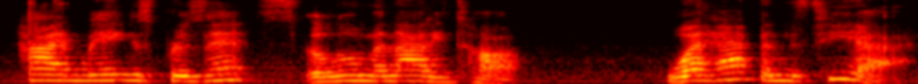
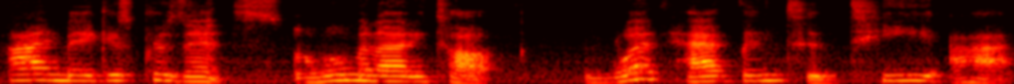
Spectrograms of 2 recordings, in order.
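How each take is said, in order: First: It is said loudly, with more feeling. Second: It is said quietly, with little feeling.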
